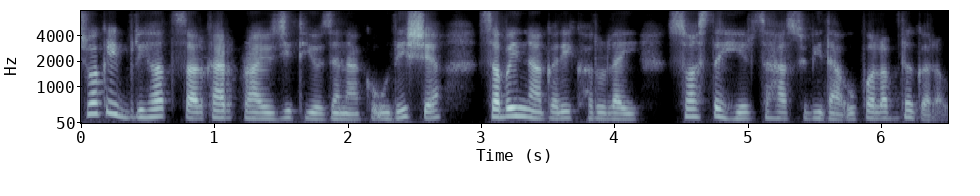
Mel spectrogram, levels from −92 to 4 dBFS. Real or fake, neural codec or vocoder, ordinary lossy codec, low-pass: fake; codec, 16 kHz, about 1 kbps, DyCAST, with the encoder's durations; none; none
